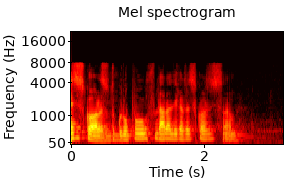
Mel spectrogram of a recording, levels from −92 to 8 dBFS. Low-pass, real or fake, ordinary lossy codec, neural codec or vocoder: none; real; none; none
